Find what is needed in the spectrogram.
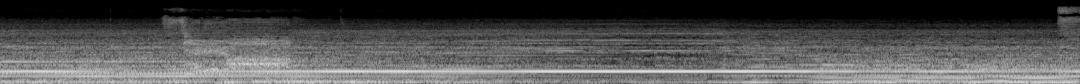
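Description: Amplified electric guitars and bass from a live heavy band in a droning, feedback-laden passage: two steady high tones ring over a thick low rumble, and a pulsing note comes in about eight seconds in.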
